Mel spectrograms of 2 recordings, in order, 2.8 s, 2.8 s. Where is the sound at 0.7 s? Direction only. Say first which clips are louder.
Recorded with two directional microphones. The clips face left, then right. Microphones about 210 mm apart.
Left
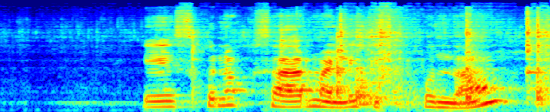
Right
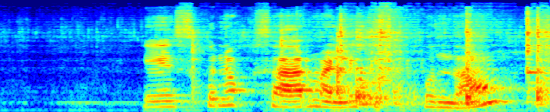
Left 6 dB; 45° left (ahead or behind).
